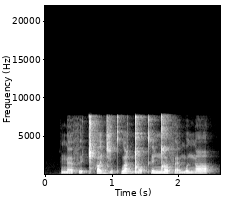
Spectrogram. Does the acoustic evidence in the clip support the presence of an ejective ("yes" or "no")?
yes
